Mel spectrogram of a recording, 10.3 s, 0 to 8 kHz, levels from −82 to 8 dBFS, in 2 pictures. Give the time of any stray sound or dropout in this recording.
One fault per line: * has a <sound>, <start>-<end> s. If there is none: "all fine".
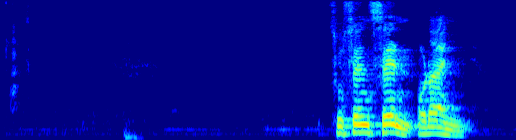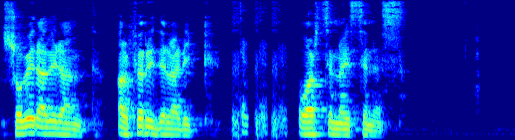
* has a laugh, 7.5-8.0 s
